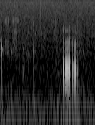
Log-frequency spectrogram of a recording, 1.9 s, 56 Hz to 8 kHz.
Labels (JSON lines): {"label": "biophony, knock croak", "recorder": "SoundTrap 300"}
